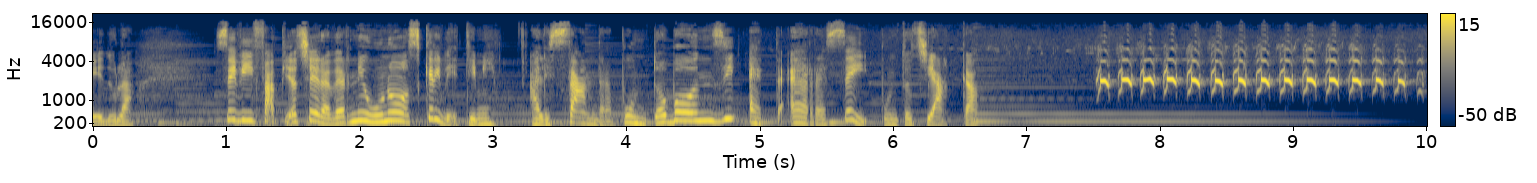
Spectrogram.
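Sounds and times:
speech: 0.0s - 6.8s
green woodpecker laugh-like call: 7.2s - 10.0s.

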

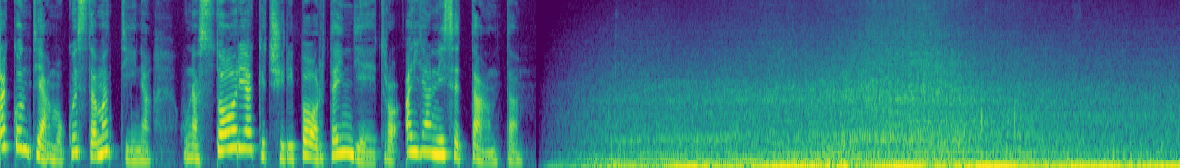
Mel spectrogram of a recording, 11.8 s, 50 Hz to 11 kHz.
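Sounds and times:
speech: 0.0s - 5.3s
steady traffic rumble on a city street in Lugano: 5.4s - 11.7s
vehicle rushing past on Viale Francini in Lugano: 5.4s - 11.7s.

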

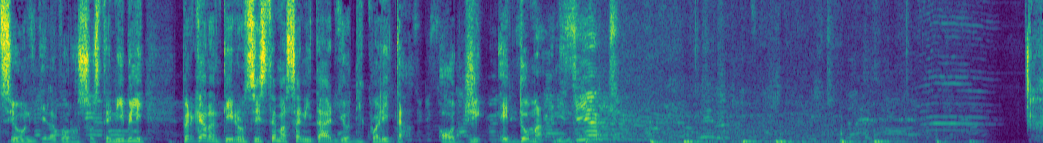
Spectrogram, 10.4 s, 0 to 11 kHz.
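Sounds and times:
speech: 0.0s - 6.3s
heartbeat thumping in double beats: 5.5s - 9.9s
faint murmur: 5.5s - 10.0s.

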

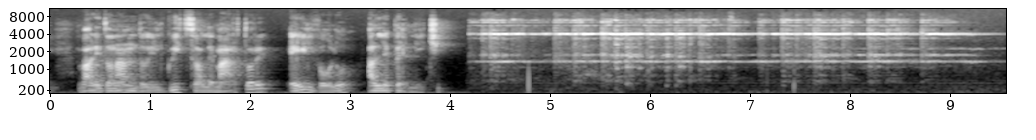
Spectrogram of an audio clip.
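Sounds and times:
speech: 0.3s - 4.0s
small bell ringing: 4.2s - 9.5s.

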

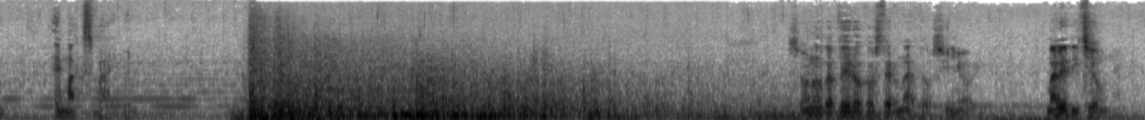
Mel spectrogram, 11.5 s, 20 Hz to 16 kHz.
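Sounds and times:
heavy pouring rain: 0.0s - 11.4s
speech: 0.5s - 1.5s, 8.0s - 11.2s
thunderclap and rolling thunder: 2.3s - 10.5s.

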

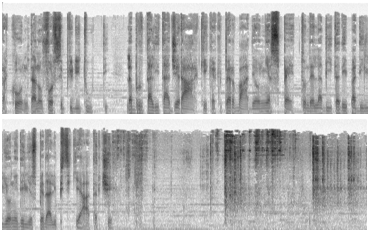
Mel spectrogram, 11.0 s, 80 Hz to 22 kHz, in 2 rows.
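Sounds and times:
speech: 0.0s - 7.8s
metal keys jangling: 8.4s - 10.9s.

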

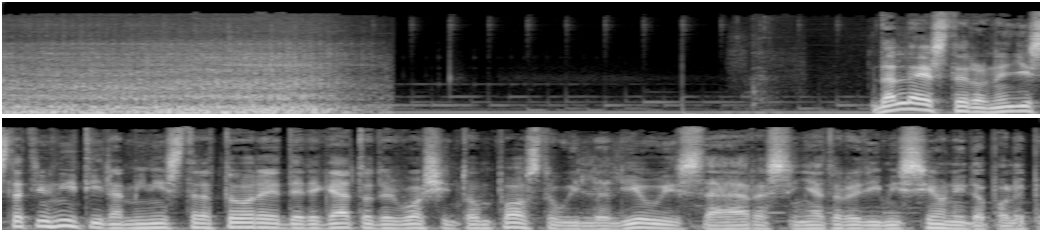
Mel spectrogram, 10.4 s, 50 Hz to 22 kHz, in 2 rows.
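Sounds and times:
shuttle bus diesel engines starting up: 0.0s - 2.0s
speech: 4.4s - 10.3s.

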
